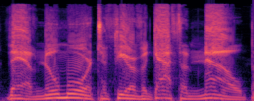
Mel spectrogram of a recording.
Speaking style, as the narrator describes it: bellowed Grignir in a deep, mirthful tone

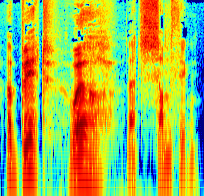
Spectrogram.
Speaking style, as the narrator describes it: Ronan sighed

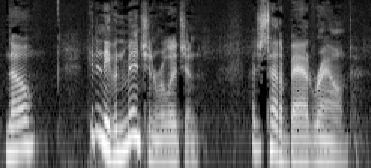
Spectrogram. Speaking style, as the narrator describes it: the thoroughly embarrassed pro heaved a sigh and said

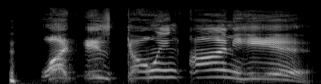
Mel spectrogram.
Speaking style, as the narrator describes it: Richie moans again

